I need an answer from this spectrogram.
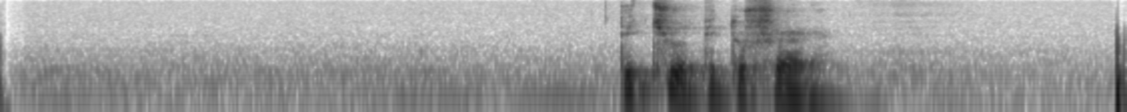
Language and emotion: Russian, angry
